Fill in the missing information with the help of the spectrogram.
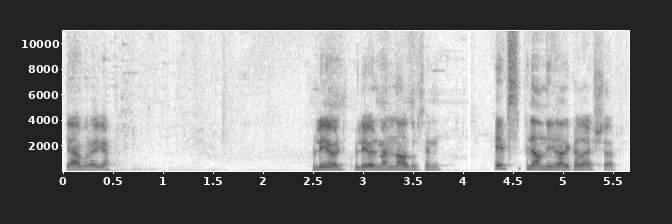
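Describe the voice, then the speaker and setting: A young man giving quick, excitable commentary over his own gameplay, swearing when frustrated. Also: fairly high pitch, clear, resonant tone. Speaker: gaming video creator.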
